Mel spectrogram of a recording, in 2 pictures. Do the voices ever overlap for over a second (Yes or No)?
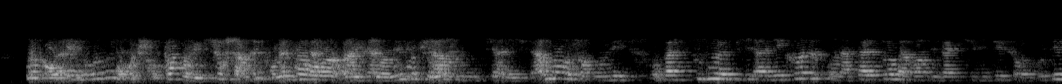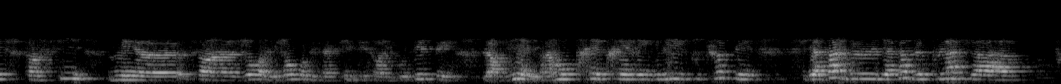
Yes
